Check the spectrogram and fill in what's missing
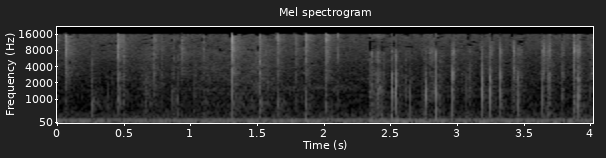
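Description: A medium polka-dot fabric cosmetic pouch, soft and hollow, is held up and scratched across its surface with long red nails. Quick, dry scratching strokes repeat over a steady low hum.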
